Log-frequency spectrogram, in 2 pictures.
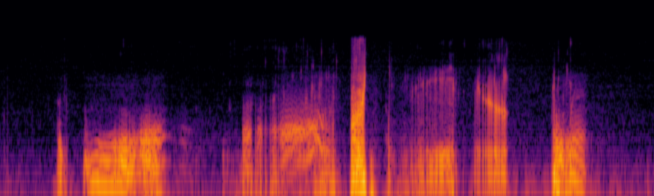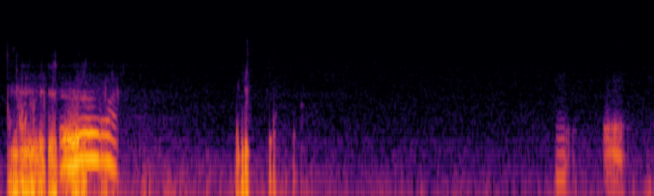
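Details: Late-night stomach growling; quiet irregular gurgles and rumbling growls with some rising squeaks, separated by pauses.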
